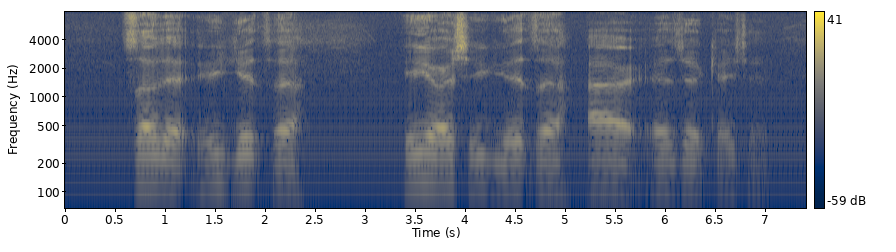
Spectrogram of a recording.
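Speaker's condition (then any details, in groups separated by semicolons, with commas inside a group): Cerebral palsy; lifelong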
